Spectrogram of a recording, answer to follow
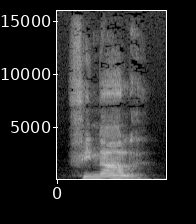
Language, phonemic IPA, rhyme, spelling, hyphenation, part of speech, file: Dutch, /fiˈnaːlə/, -aːlə, finale, fi‧na‧le, noun / adjective, Nl-finale.ogg
- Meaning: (noun) 1. a final, e.g. the end-round in a competition 2. the finale of a music piece; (adjective) inflection of finaal: masculine/feminine singular attributive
